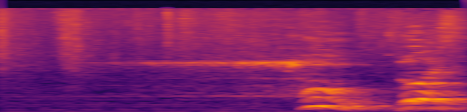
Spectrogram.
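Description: Near quiet, then about one and a half seconds in several voices break out together into a loud group cry that rises and falls in pitch.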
